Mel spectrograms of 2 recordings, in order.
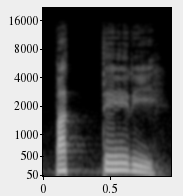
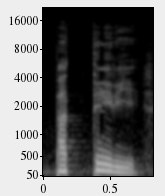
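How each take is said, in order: Both takes have the same delivery.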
